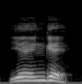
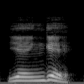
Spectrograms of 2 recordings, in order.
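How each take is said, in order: The two takes are said the same way.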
